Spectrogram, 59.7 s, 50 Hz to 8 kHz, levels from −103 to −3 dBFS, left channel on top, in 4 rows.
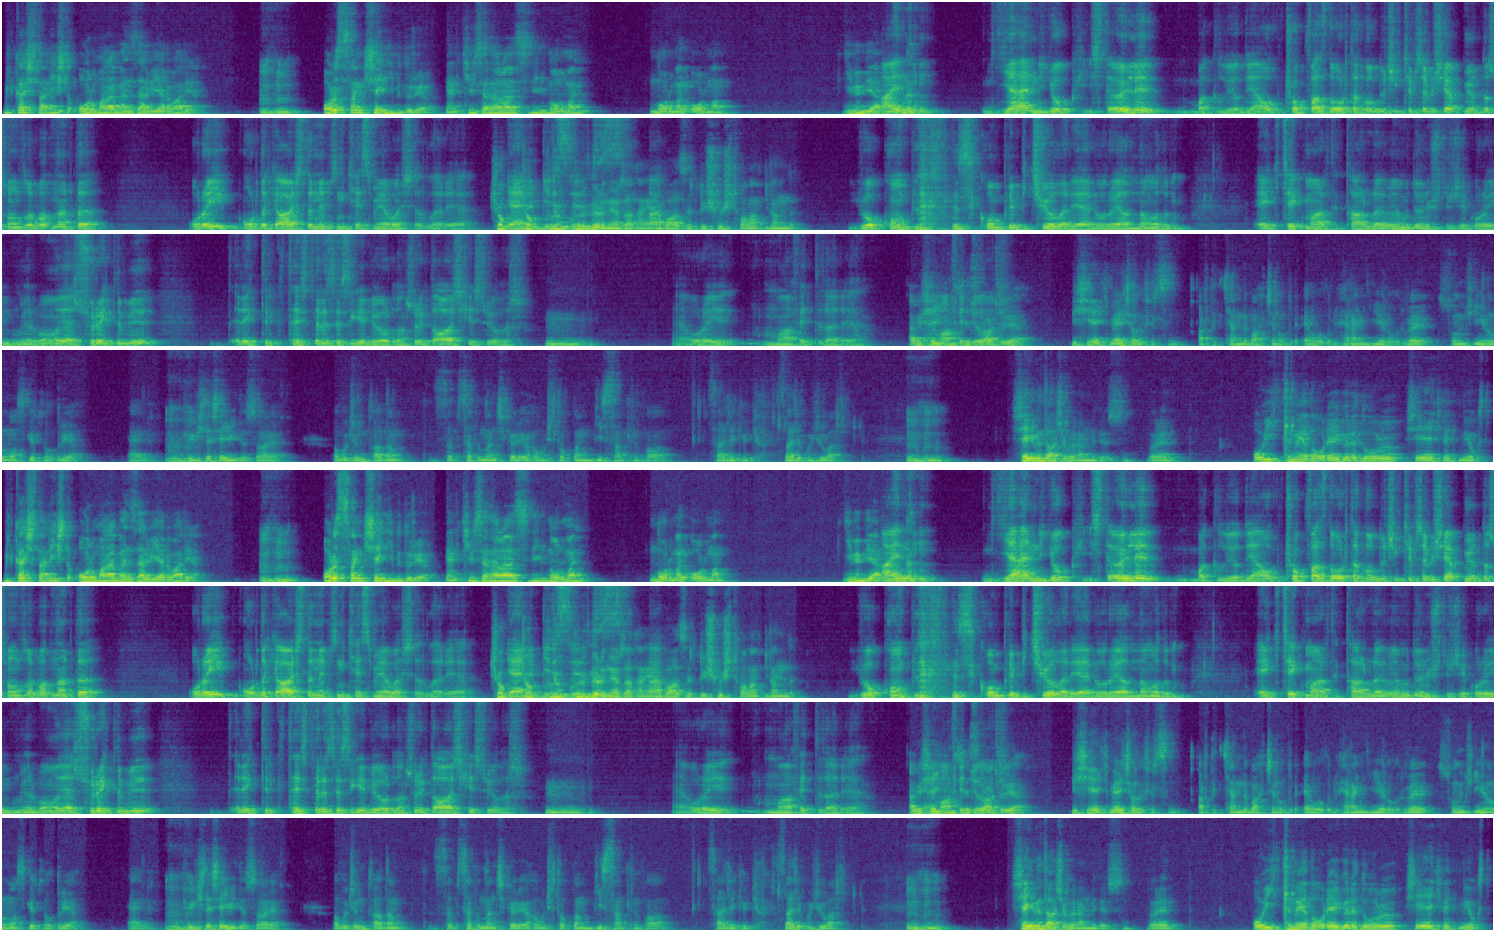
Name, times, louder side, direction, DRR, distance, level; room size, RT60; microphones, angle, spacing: voice 1, 0.0-2.0 3.2-5.9 6.5-7.2 8.4-8.9 19.8-22.8 35.3-35.7 38.9-40.1 40.5-45.5 46.0-46.2 46.6-47.5 48.1-48.8 49.1-51.4 51.8-53.2 54.9-56.5 57.3-59.6, right 2 dB, 30° right, 1.1 m, -26 dB
voice 2, 2.6-2.9 8.8-9.3 9.8-15.8 16.8-19.6 20.0-20.8 21.4-21.5 23.5-26.7 27.4-31.3 32.1-35.0 36.5-38.4 39.0-39.8 46.4-46.8 53.8-54.1, right 1 dB, 10° right, 2.7 m, -26 dB
12.0 x 9.8 x 2.5 m
head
